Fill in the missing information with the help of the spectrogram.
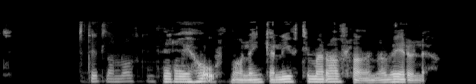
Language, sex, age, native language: Icelandic, male, 20-29, Icelandic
